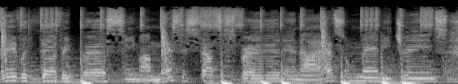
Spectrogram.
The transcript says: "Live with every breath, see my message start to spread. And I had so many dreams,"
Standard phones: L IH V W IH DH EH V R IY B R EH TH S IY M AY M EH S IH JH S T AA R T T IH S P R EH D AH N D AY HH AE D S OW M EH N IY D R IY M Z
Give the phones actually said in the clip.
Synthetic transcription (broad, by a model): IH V W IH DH EH V R IY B AH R S IY M AY M EH S IH JH S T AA R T T IH S P R EH D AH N AY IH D S OW M EH N IY D R IY M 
